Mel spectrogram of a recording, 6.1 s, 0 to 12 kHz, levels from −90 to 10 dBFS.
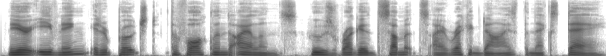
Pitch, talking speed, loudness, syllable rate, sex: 110 Hz, 150 wpm, -22 LUFS, 4.9 syllables/s, male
